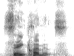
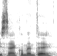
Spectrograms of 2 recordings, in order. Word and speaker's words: San Clemente: And do you know how to pronounce the e in a Yeah. Yeah. So it' be San Clemente.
